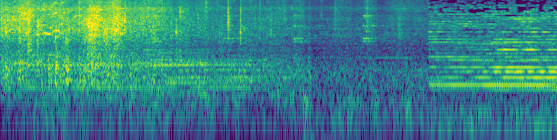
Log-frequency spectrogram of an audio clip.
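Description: Metra diesel commuter train rushing past just after hitting an SUV at a grade crossing: a dense rushing rumble with scattered sharp clanks and rattles. At about four seconds in, its air horn sounds a loud, steady chord.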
